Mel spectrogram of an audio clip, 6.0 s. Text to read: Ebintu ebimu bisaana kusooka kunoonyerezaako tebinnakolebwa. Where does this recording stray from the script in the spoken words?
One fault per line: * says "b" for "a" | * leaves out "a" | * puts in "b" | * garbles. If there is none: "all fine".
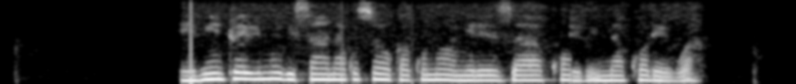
all fine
